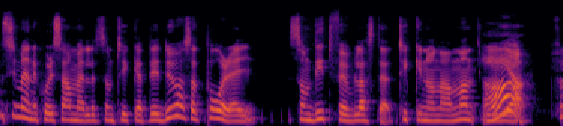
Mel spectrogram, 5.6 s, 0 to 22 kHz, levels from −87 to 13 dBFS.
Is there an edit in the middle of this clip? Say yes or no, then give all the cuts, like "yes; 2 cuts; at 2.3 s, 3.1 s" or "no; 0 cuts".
no; 0 cuts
